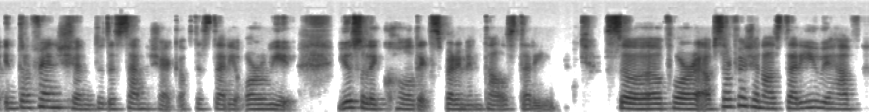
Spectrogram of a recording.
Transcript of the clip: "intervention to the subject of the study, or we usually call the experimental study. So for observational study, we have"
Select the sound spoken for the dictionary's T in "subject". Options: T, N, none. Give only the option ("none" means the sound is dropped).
none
